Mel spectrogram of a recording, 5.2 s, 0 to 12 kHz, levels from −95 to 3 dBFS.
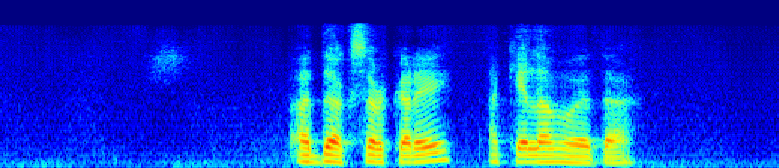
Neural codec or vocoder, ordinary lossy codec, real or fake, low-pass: codec, 16 kHz, 0.5 kbps, X-Codec, WavLM features, trained on Multilingual LibriSpeech; AAC, 48 kbps; fake; 7.2 kHz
